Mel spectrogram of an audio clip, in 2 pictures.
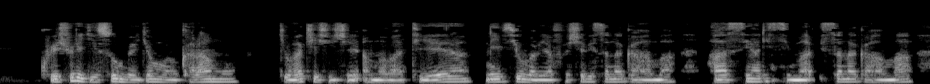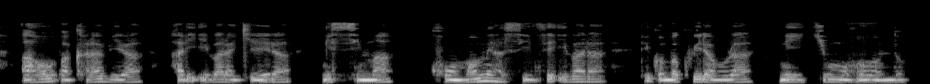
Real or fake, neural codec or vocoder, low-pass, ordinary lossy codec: real; none; 7.2 kHz; MP3, 32 kbps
